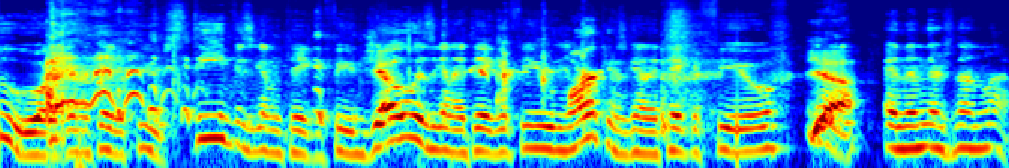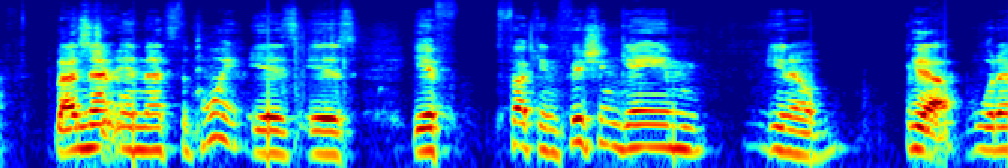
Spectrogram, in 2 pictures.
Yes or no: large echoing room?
no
